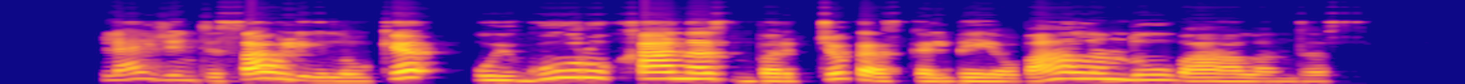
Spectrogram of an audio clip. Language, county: Lithuanian, Kaunas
